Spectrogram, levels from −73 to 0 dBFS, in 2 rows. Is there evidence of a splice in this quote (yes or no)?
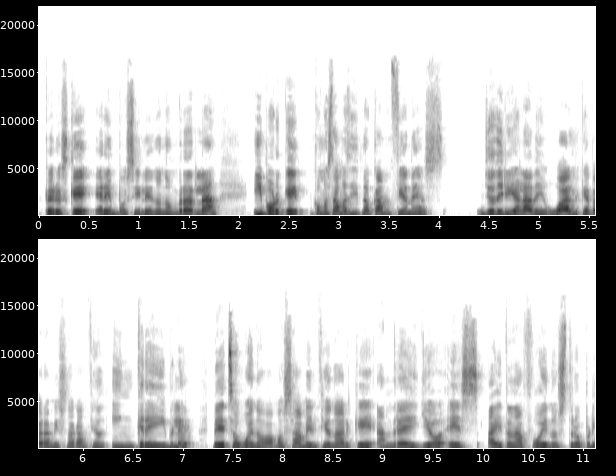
no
